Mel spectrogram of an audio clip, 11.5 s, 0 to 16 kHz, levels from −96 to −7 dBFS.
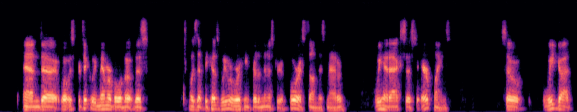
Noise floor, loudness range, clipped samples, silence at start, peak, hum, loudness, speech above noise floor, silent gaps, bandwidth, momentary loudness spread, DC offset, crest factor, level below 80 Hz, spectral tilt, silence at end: -85 dBFS; 6 LU; under 0.1%; 0.45 s; -6 dBFS; none; -23 LUFS; 62 dB; none; 8.2 kHz; 12 LU; under 0.1%; 18 dB; -52 dBFS; -6.5 dB/octave; 0.15 s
